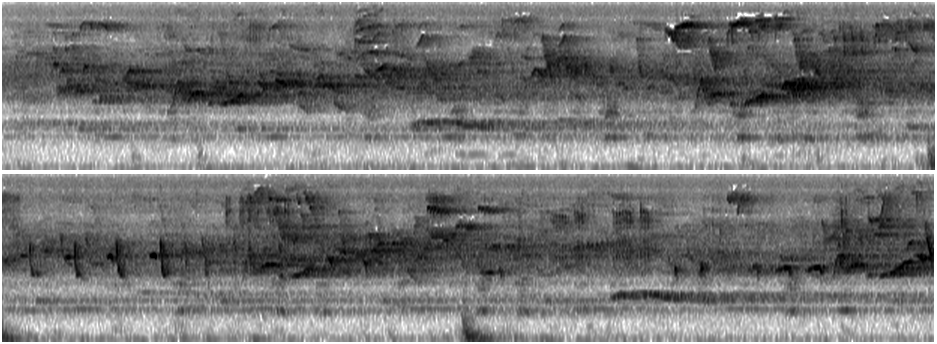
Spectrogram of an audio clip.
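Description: A dense chorus of forest birds chirps and trills continuously, many overlapping calls blending into a bright wash of song with cathedral-like reverberation from the forest, with a couple of low thumps partway through and no talking.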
